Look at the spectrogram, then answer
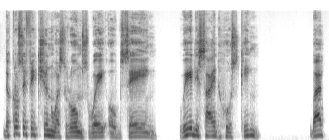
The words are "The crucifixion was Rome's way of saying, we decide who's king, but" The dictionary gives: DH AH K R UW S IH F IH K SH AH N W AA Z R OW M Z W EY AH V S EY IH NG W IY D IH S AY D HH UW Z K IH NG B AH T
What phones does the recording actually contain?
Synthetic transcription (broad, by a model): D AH K R UW S IH F IH K SH AH N W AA S R OW M S W EY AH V S EY IH NG W IY D IH S AY D HH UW S K IH NG B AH T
